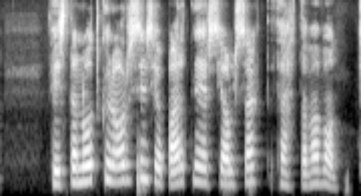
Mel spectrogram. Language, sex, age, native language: Icelandic, female, 40-49, Icelandic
